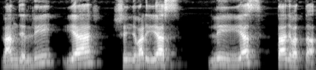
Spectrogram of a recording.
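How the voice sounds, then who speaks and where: A man teaching Quran reading, with a Bangladeshi Bengali accent, spelling words letter by letter and slowly stretching the recited words. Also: high voice, a bit bright.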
